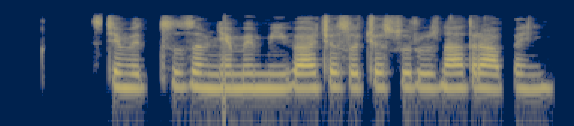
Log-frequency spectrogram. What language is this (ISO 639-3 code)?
ces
